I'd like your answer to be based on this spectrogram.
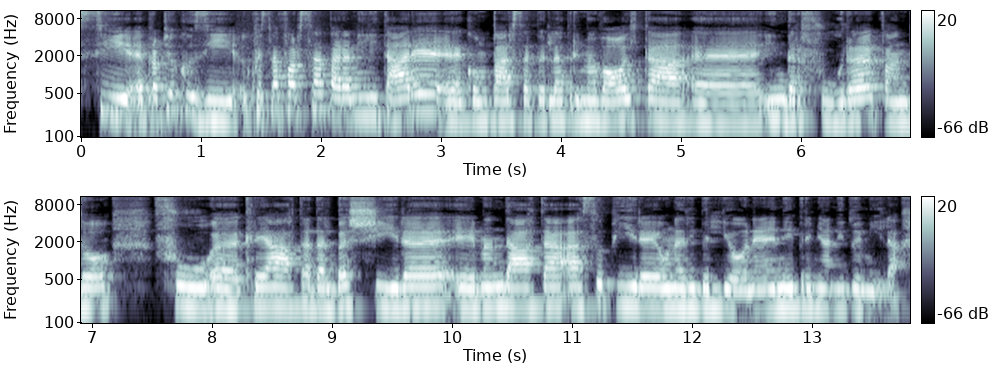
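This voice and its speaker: Against noticeable background noise, a woman of medium pitch speaks at a fairly slow pace with monotone, flat intonation. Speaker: international affairs analyst. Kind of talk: interview.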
